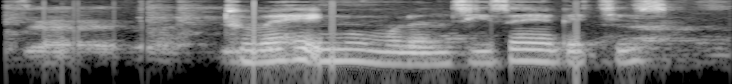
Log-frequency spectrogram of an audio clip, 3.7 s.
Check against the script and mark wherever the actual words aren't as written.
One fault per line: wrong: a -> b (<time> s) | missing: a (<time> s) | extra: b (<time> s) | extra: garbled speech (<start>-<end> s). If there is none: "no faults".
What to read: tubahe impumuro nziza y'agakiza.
no faults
